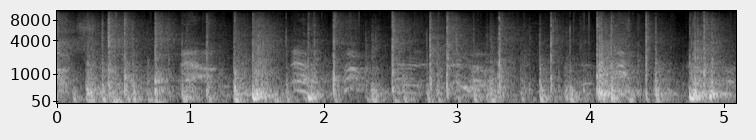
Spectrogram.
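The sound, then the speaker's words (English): Punches land in a fistfight beside a bar lined with bottles: a rapid, irregular flurry of loud, sharp smacks and heavy thuds, with scuffling and indistinct voices mixed in throughout. “The way you're hitting him, he's gonna fall against the bar and upset those beautiful bottles”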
